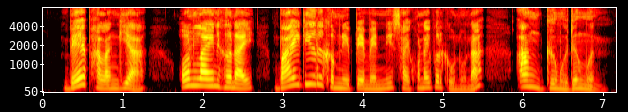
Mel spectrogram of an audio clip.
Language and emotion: Bodo, surprised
